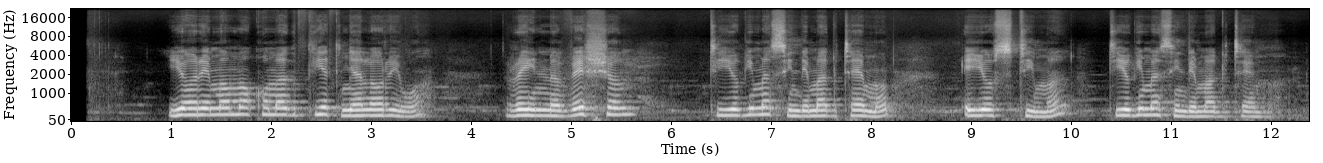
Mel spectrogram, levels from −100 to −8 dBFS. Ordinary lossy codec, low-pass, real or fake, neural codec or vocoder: none; none; fake; codec, 44.1 kHz, 7.8 kbps, Pupu-Codec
